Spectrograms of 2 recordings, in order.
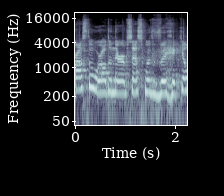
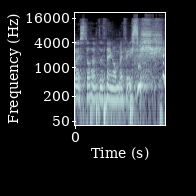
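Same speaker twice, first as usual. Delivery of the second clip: ordinary talk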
